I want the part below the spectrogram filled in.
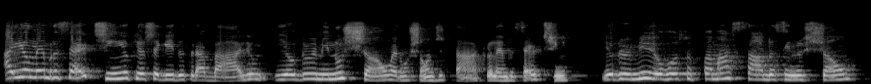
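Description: A woman recounting her own story in an interview, animated and lively, jumping up in pitch whenever she acts out what someone said. Her voice is gravelly and mellow, and the recording sounds dull and lo-fi. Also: fairly quick. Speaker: guest telling her life story.

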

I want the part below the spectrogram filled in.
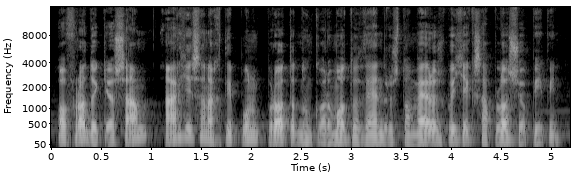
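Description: A man from Greece narrates an audiobook at a steady, measured pace. His voice sits at an ordinary male pitch. Soft music runs faintly beneath the reading. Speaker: audiobook reader.

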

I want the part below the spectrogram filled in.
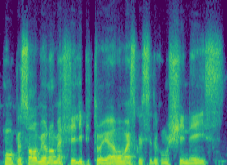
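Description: A man, a company co-founder talking casually as an interview guest, relaxed and rambling with many fillers. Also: mid-range voice, moderate pace, slight background noise. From interior of São Paulo state, Brazil.

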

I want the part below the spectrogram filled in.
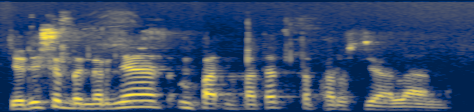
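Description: A man's voice: on the high side, animated, fast, warm tone. A man, a producer guest on a podcast, explaining things in a lecturing way in casual chat. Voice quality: husky. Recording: dull lo-fi sound.

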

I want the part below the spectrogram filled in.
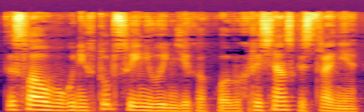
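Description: A man voicing Marfa, a stern, practical young noblewoman and mother who talks dryly and briskly. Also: medium pitch, warm tone, natural voice. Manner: dry, brisk.

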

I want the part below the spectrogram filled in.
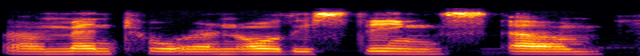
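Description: Woman guest from Cameroon, lowish voice, earnest and composed, dull dry recording. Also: monotone, a little slow, a little mellow, no room sound. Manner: earnest, composed, speaks in lists. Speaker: guest, engineer and academic coach. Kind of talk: interview answers.

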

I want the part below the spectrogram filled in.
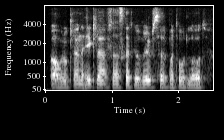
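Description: A man's voice: mid-range voice, monotone, quick pace, warm tone. Young man, casual reactive co-host, slightly dull internet-call audio. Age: young adult. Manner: slangy, reactive. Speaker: podcast co-host. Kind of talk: casual chat.

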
